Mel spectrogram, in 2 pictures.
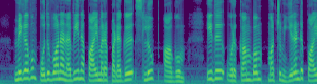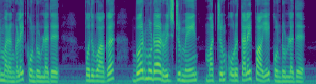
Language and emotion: Tamil, neutral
